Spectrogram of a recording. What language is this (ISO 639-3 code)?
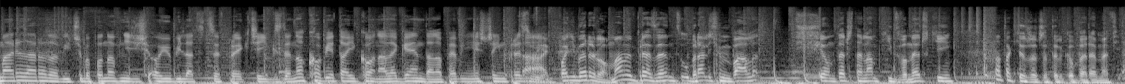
pol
